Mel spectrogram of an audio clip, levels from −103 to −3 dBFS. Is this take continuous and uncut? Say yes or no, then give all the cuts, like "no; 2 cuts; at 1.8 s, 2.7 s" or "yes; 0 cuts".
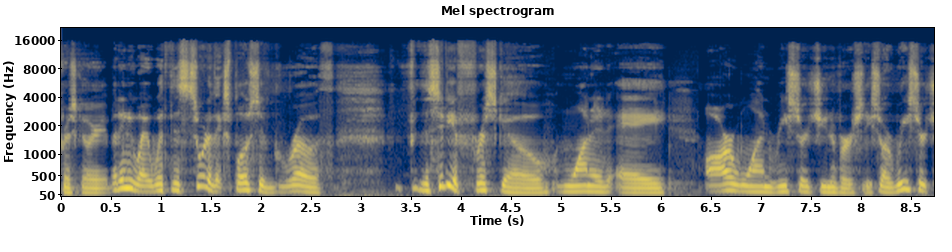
no; 1 cut; at 6.4 s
